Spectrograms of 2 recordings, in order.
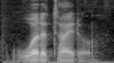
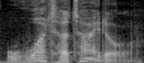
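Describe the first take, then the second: First: It is said flatly. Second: It is said enthusiastically.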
